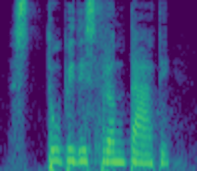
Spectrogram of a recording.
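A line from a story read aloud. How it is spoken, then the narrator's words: Laughing mother exclaiming. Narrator (Italian): esclamò mia madre ridendo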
